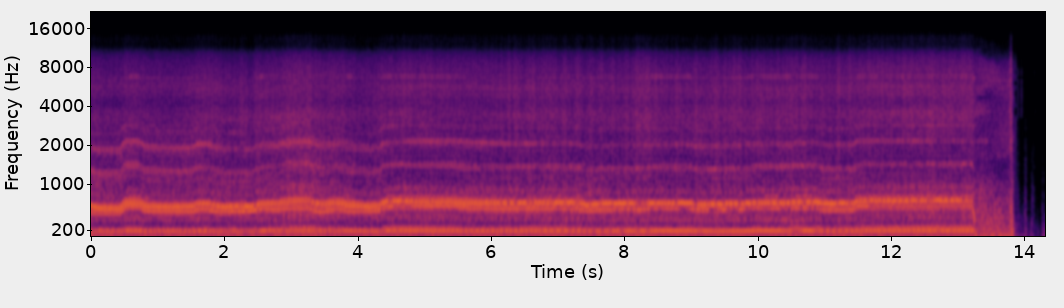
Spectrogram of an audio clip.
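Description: A small propeller motor hums steadily at high pitch, rising and falling slightly.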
